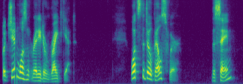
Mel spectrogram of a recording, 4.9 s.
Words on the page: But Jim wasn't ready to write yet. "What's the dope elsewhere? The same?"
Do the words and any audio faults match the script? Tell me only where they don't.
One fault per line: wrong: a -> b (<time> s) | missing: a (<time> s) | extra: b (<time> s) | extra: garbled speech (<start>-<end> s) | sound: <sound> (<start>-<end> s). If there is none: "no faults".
sound: dropout (0.3-0.3 s)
